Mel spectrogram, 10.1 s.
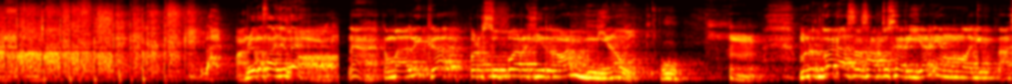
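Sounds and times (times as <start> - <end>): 
applause: 0.0 - 2.0
speech: 2.4 - 10.1.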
